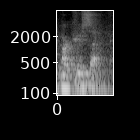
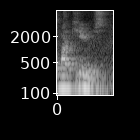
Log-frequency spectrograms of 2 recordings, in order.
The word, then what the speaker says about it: Marcuse: Herbert Marcuse. So you probably pronounce it on first sight as Marcuse. M-A-R-C-U-S-E.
